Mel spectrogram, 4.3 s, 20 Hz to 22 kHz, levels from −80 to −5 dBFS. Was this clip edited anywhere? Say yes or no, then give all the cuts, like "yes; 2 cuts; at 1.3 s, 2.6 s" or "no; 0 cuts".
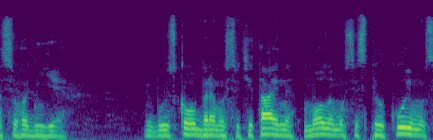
yes; 2 cuts; at 1.3 s, 3.0 s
